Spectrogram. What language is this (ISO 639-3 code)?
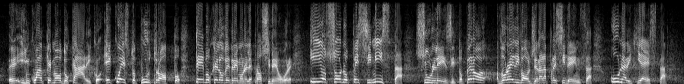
ita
